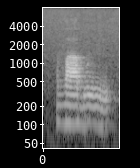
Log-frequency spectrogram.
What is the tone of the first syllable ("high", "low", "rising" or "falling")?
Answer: low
